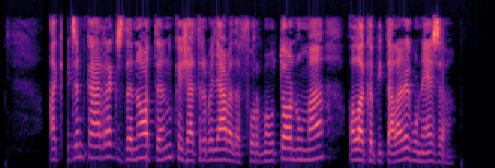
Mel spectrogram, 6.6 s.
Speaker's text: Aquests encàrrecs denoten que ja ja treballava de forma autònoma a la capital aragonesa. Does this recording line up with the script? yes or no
no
